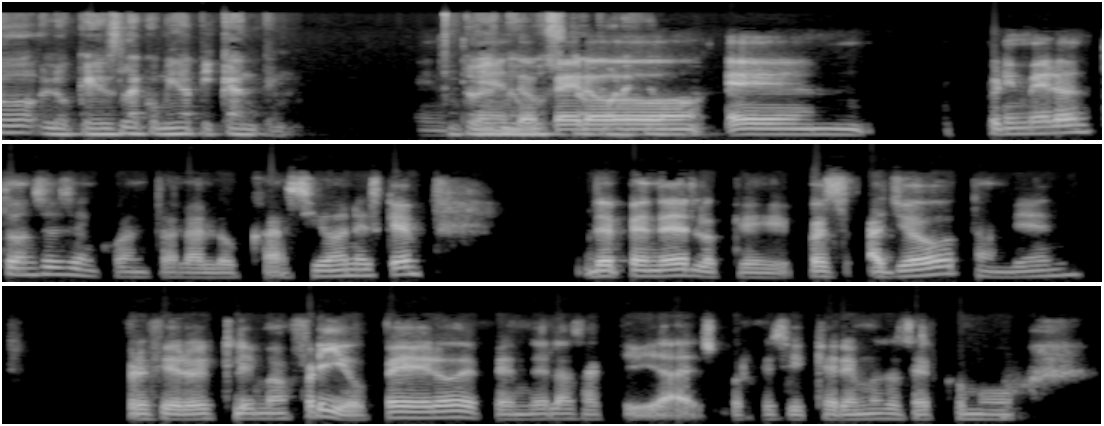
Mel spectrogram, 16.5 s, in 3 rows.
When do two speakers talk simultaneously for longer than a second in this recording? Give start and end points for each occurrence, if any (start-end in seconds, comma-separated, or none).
2.3-3.6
